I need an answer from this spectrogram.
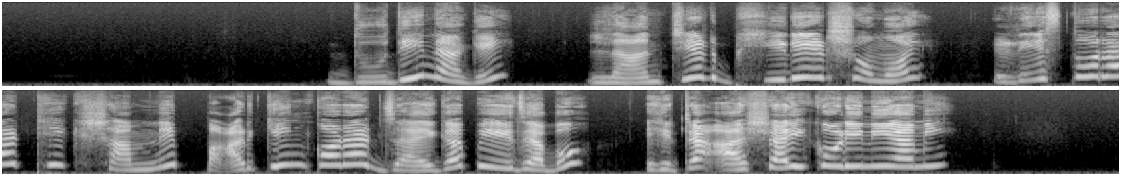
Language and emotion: Bengali, surprised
